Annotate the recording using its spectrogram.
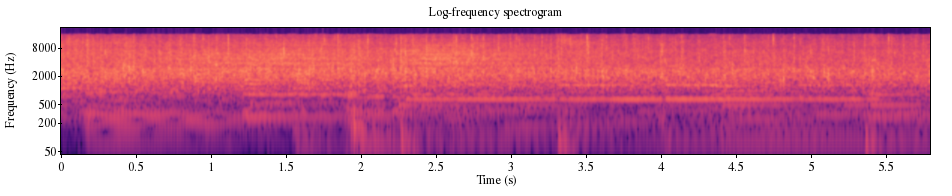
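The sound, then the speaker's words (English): A church audience gives the Lord a big clap, clapping steadily for several seconds, a dense, even wash of hand claps layered over sustained musical tones, with no voices breaking through. “Let's just give the Lord a big clap.”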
